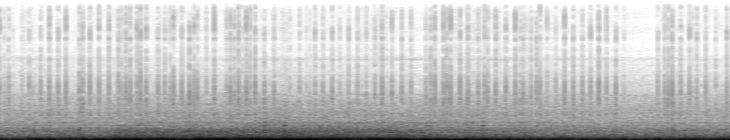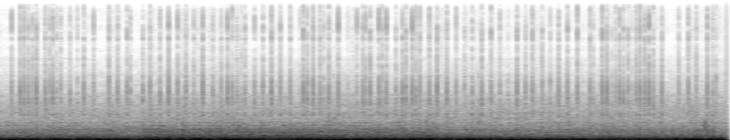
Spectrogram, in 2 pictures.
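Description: Steady rumble of a moving car's tyres and engine, heard from inside the cabin.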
